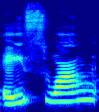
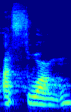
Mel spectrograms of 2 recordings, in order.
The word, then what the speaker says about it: aswang: One that actually is pronounced incorrectly is a lot of people say aswang. It's not aswang. It's called aswang, A not swung.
